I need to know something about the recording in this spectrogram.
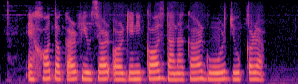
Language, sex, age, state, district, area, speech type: Assamese, female, 18-30, Assam, Sonitpur, rural, read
